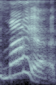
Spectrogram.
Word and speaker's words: Maye: It's Maya. That's my name. It's how it's spelled.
